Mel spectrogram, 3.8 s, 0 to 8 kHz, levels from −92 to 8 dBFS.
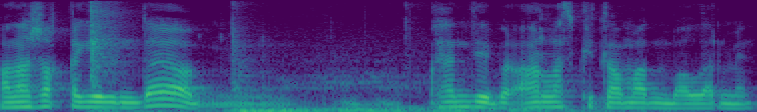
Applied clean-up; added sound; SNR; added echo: none; Sliding door; 12 dB; none.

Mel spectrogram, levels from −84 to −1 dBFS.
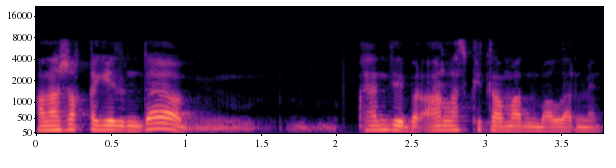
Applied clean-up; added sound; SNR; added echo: none; none; none; none.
